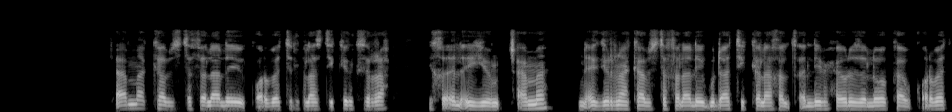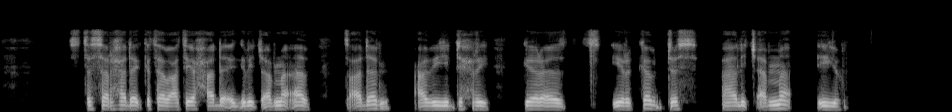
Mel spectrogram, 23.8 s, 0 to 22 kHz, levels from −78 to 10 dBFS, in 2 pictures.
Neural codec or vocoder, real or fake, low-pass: none; real; 7.2 kHz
